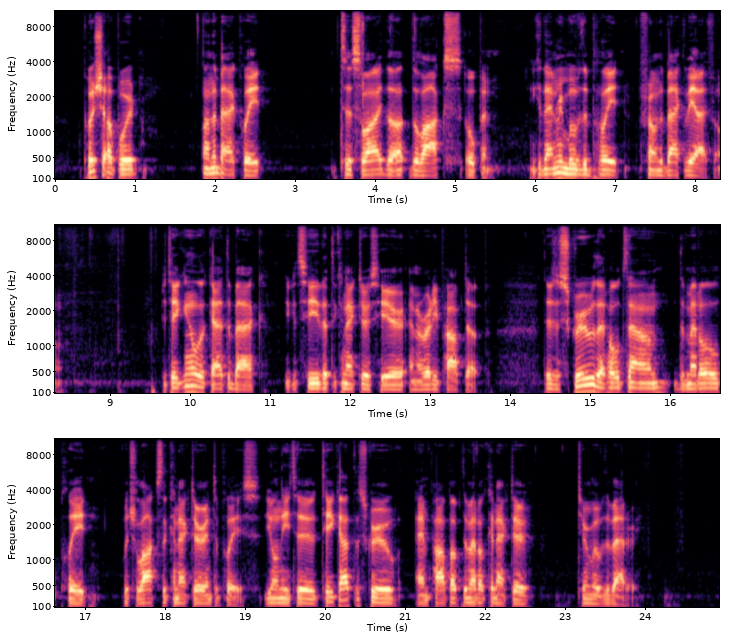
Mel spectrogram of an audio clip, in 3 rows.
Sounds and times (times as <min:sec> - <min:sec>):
Speech: 0:00.4 - 0:01.2, 0:01.8 - 0:02.7, 0:03.5 - 0:08.5, 0:09.6 - 0:13.7, 0:14.4 - 0:24.0.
